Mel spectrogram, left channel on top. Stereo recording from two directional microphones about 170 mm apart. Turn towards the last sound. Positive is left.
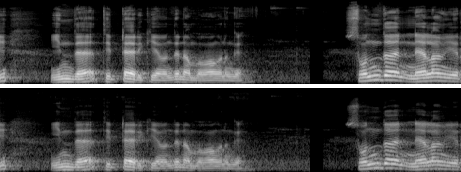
turn(degrees=45)  # may be behind; listen again after turning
